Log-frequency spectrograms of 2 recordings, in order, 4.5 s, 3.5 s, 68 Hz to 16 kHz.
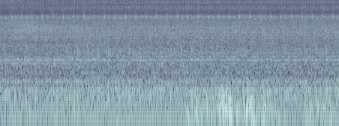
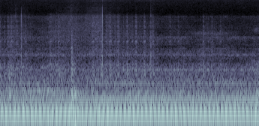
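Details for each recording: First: Engine with error P0507 (high idle, check light on; earlier held about 1000 rpm) after about 10 km of driving, near-hot: smooth, even idle around 800 rpm, steady hum, no misses or hunting; engine running properly. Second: Car showing P0507 and the check-engine light, warm after 15 km, new idle air control valve and throttle position sensor: steady, even idle sitting high at nearly 1100 rpm; cause not yet found.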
